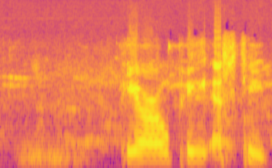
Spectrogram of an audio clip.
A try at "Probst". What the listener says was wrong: And I pronounce it Probst. That's how I see it, but I know a Probst. But it's B-S-T, not P-S-T, so. With a B.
